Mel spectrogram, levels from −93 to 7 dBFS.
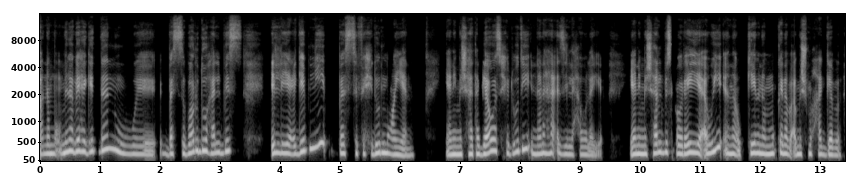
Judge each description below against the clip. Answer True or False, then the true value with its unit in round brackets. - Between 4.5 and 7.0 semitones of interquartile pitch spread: False (3.3 semitones)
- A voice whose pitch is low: False (215 Hz)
